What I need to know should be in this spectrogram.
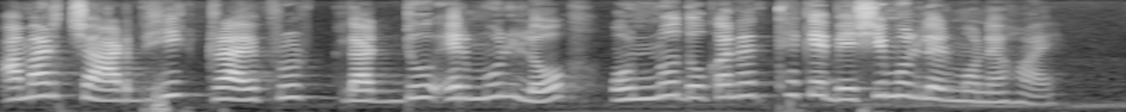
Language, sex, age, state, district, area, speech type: Bengali, female, 30-45, West Bengal, Paschim Bardhaman, urban, read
